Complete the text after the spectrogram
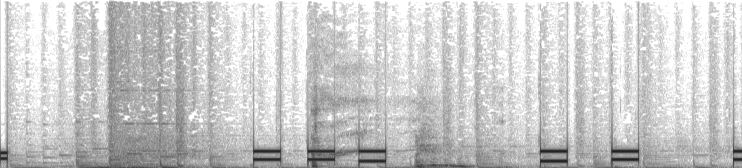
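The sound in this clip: Touch-tone keypad buttons pressed hard to dial a phone: several short, sharp dialing beeps in quick clusters, mixed with clattery handling noise and brief talk between the tones.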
